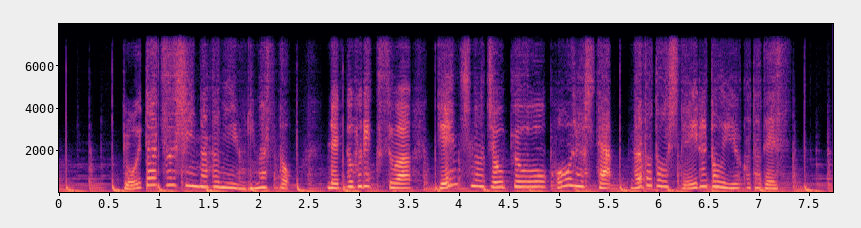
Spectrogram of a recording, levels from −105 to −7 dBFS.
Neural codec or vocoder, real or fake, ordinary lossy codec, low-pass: codec, 32 kHz, 1.9 kbps, SNAC; fake; none; 7.2 kHz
